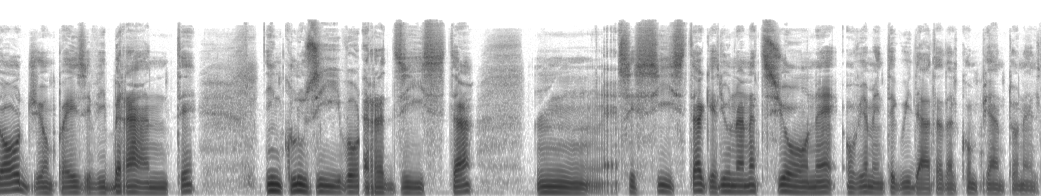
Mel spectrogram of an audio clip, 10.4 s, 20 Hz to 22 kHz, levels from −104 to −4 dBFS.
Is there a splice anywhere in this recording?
yes; 3 cuts; at 3.6 s, 6.2 s, 7.2 s

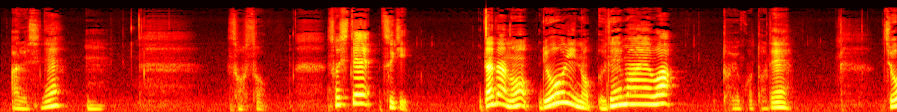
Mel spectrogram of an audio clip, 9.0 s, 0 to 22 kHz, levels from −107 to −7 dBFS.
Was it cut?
no; 0 cuts

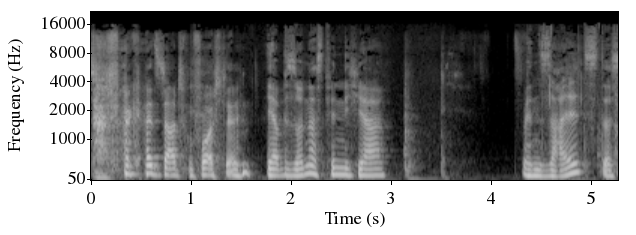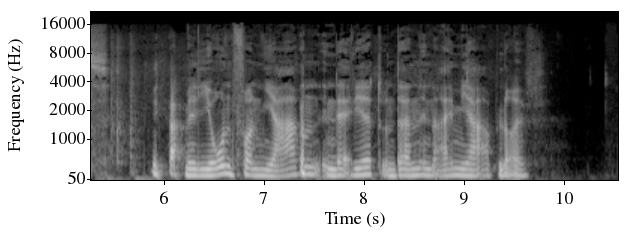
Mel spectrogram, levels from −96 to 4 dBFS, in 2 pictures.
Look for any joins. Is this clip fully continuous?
no; 2 cuts; at 2.3 s, 7.8 s

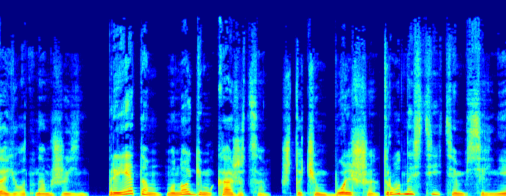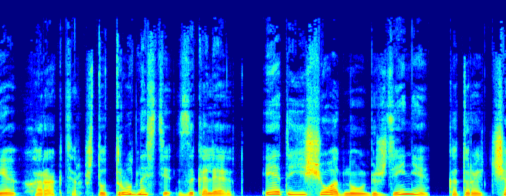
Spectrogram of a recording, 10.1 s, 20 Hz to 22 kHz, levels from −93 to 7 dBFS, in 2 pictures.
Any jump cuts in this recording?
no; 0 cuts

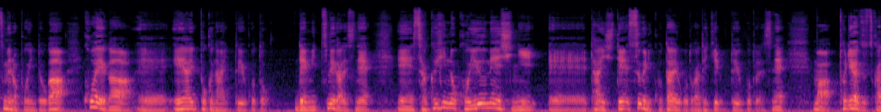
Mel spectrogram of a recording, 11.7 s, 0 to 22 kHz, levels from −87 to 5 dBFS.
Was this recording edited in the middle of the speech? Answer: yes; 1 cut; at 1.1 s

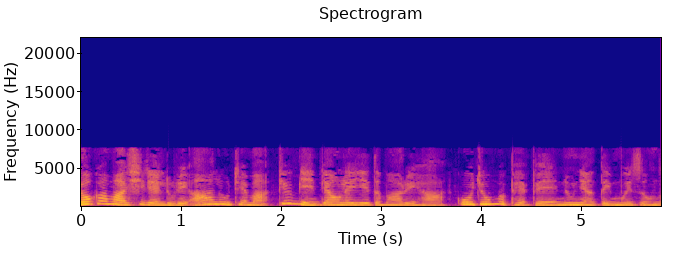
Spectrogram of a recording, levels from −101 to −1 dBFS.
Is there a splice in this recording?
yes; 2 cuts; at 1.9 s, 3.7 s

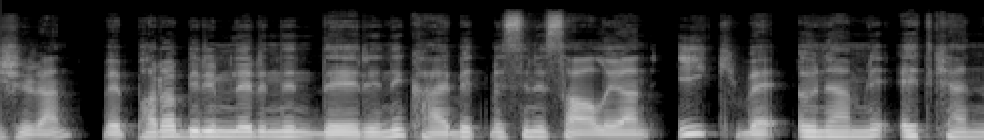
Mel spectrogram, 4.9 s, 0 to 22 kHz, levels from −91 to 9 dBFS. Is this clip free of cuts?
no; 1 cut; at 4.0 s

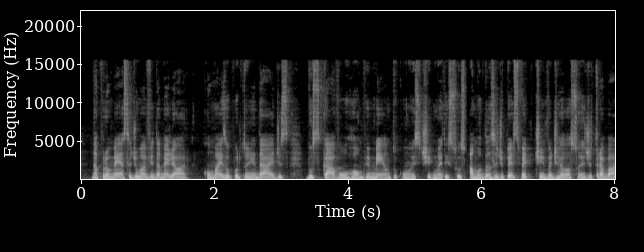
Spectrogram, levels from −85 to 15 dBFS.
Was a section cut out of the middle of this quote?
yes; 2 cuts; at 5.4 s, 5.8 s

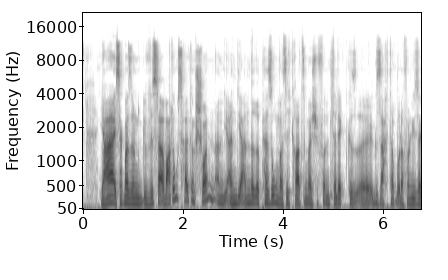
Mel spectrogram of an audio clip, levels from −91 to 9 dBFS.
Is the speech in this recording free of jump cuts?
yes; 0 cuts

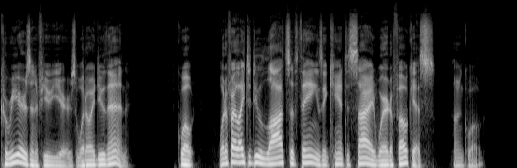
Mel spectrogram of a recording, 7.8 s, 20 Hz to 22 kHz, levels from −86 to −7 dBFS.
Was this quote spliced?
no; 0 cuts

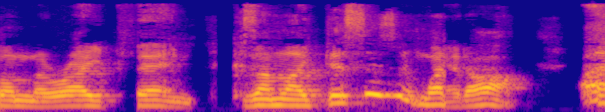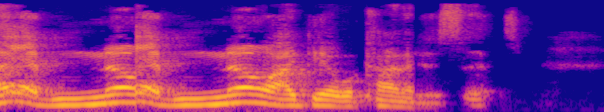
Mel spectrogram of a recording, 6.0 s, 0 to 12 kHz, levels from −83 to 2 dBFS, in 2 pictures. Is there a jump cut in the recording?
yes; 4 cuts; at 1.1 s, 2.2 s, 3.7 s, 5.1 s

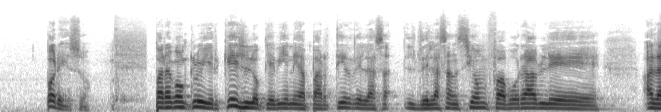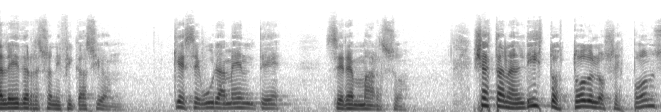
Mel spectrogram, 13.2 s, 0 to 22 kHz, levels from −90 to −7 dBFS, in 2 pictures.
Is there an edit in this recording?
yes; 2 cuts; at 1.5 s, 8.1 s

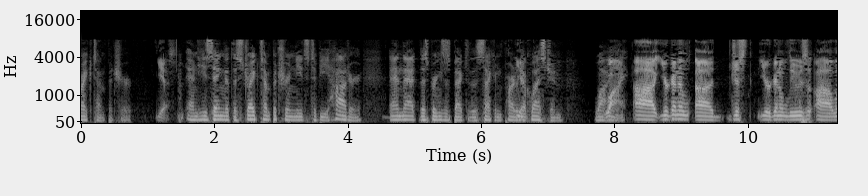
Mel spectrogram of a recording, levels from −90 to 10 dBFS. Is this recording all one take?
no; 1 cut; at 5.1 s

